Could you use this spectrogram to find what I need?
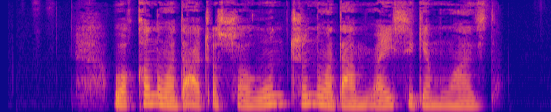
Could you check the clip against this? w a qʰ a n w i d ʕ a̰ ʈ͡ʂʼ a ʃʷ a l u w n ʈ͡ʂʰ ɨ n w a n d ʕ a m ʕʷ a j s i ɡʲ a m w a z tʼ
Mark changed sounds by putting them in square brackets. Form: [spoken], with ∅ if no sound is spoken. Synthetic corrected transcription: w a qʰ [ə] n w [a] d ʕ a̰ ʈ͡ʂʼ a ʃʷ a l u [∅] n ʈ͡ʂʰ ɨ n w a [∅] d ʕ a m ʕʷ a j s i ɡʲ a m w a z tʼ

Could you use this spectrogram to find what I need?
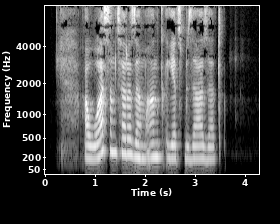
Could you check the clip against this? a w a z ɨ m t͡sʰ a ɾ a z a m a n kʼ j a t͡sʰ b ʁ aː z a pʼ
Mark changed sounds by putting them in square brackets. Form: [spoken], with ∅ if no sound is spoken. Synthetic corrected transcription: a w a [s] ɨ m t͡sʰ a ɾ a z a m a n kʼ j a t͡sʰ b [z] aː z a [tʼ]

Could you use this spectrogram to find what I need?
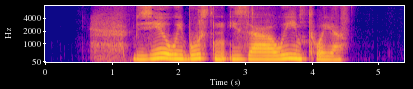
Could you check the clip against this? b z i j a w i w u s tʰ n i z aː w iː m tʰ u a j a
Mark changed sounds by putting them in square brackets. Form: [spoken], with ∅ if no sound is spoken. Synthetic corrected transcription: b z i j a w i [b] u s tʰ n i z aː w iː m tʰ [w] a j a

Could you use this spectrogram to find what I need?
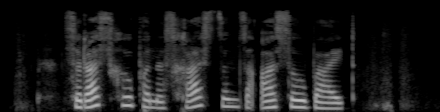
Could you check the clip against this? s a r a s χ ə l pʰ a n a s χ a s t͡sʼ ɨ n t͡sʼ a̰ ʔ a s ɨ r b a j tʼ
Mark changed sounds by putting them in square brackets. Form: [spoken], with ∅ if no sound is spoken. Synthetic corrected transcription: s a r a s χ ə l pʰ a n a s χ a s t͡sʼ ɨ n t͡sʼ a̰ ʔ a s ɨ [l] b a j tʼ

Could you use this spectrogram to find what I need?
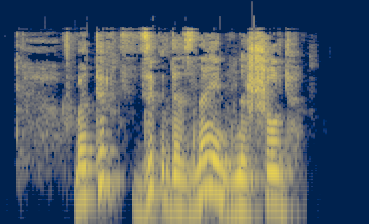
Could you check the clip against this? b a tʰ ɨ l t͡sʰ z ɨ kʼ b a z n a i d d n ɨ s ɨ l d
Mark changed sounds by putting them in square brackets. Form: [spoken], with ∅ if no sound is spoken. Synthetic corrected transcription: b a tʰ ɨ [r] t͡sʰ [d͡z] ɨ kʼ [d] a z n a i [n] d n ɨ [ʂ] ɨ l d

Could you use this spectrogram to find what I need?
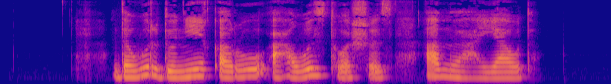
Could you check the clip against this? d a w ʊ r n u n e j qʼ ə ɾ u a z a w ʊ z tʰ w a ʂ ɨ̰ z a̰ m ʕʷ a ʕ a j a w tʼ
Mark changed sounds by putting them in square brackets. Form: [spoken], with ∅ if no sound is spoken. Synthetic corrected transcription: d a w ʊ r [d] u n e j qʼ [a] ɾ u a [ʕ] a w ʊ z tʰ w a ʂ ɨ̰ z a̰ m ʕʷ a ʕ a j a w tʼ

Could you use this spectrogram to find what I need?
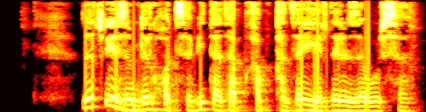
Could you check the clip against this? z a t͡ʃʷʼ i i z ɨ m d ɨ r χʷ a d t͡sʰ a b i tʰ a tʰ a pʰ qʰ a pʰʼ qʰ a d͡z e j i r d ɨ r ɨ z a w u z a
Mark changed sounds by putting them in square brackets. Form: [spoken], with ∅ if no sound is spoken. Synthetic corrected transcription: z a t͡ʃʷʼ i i z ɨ m d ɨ r χʷ a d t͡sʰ a b i tʰ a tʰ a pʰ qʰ a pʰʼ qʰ a d͡z [a] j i r d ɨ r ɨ z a w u [s] a

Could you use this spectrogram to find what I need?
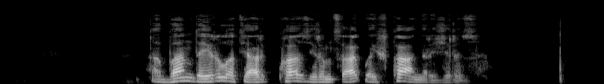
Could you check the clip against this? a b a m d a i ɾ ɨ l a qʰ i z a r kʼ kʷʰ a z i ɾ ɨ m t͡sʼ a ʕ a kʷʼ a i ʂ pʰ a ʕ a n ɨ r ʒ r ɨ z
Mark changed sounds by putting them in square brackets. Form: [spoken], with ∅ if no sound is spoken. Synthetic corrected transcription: a b a [n] d a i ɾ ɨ l a [tʰ] i [ʕ] a r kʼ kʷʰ a z i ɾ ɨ m t͡sʼ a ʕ a kʷʼ a i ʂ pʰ a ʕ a n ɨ r ʒ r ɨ z

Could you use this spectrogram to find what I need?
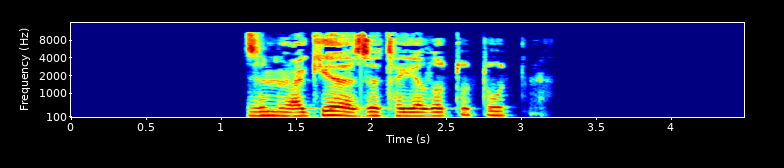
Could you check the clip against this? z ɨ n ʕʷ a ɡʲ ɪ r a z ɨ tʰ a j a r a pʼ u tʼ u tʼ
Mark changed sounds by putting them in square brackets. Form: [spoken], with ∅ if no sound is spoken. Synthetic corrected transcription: z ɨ [m] ʕʷ a ɡʲ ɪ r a z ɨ tʰ a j a [l] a [tʼ] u tʼ u tʼ

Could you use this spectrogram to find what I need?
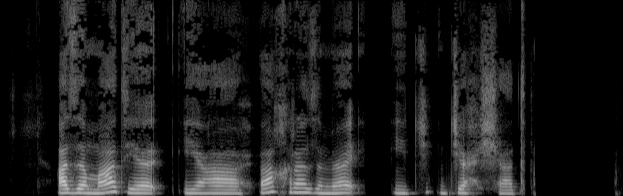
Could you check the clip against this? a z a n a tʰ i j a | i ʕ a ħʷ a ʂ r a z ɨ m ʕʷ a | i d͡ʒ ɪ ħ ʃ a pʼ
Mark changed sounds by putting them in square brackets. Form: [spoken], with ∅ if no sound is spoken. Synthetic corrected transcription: a z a [m] a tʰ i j a | i ʕ a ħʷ a [χ] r a z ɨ m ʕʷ a | i d͡ʒ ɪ ħ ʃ a [tʼ]

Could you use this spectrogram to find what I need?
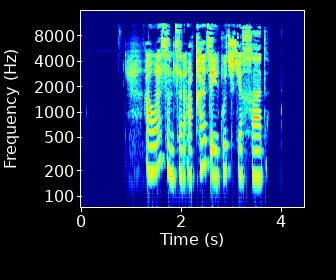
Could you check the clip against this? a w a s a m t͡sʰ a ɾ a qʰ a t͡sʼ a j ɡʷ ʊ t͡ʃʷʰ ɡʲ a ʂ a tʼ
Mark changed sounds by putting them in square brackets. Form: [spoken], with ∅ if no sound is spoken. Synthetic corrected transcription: a w a s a m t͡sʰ a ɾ a qʰ a t͡sʼ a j ɡʷ ʊ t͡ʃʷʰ ɡʲ a [χ] a tʼ

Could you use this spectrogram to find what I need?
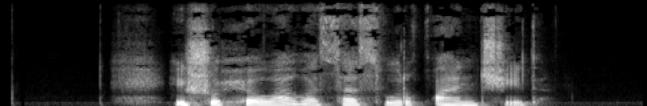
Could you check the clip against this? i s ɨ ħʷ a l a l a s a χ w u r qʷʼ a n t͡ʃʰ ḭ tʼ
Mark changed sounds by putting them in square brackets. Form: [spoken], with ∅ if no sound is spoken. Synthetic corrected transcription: i [ʂ] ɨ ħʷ a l a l a s a [s] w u r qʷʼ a n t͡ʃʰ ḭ tʼ

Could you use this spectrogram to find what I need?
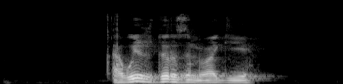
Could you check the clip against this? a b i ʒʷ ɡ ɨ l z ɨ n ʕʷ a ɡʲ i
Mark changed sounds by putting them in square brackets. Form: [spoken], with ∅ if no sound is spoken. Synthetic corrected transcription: a [w] i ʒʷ [d] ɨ [r] z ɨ [m] ʕʷ a ɡʲ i

